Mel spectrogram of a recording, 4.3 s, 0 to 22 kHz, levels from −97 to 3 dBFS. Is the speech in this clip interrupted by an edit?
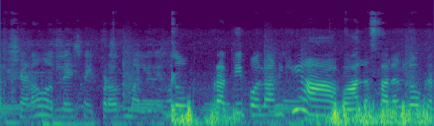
yes; 1 cut; at 1.7 s

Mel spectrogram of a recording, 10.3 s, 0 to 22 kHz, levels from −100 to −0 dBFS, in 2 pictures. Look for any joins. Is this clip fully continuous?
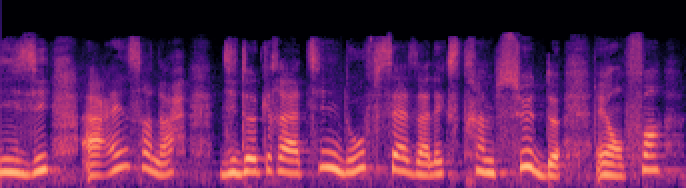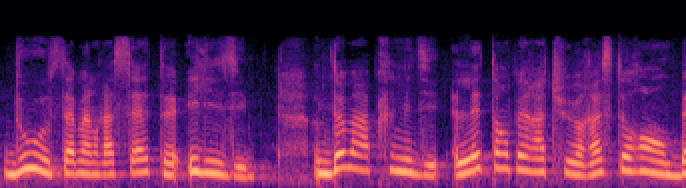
no; 1 cut; at 5.0 s

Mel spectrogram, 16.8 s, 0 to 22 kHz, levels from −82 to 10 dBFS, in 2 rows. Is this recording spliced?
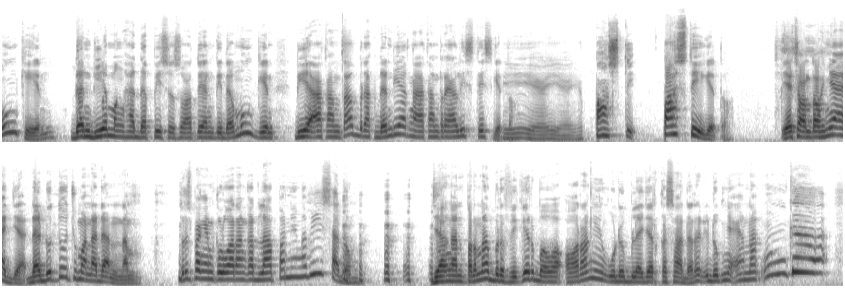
yes; 1 cut; at 12.5 s

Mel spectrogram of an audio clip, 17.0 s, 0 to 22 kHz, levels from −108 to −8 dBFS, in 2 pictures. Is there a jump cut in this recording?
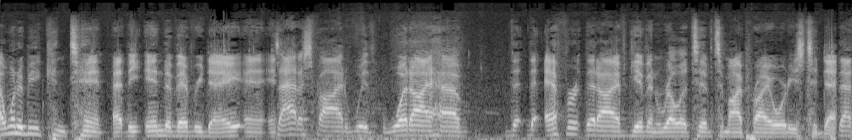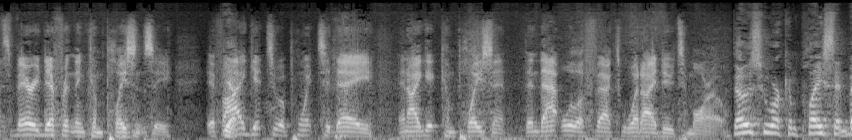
yes; 3 cuts; at 2.7 s, 8.4 s, 15.8 s

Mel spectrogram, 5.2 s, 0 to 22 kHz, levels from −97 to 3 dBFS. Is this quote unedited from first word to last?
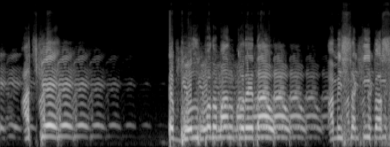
yes; 0 cuts

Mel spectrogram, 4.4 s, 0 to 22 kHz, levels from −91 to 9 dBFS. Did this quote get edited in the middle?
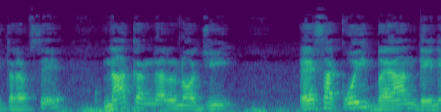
no; 0 cuts

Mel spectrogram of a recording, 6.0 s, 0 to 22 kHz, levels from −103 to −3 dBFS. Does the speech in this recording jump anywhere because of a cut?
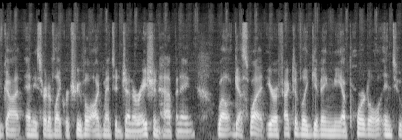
no; 0 cuts

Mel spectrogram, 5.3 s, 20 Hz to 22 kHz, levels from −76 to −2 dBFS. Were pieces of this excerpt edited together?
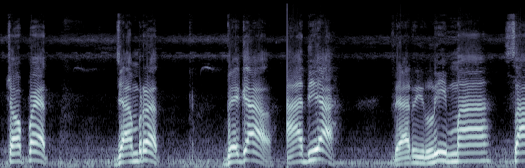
yes; 1 cut; at 2.8 s

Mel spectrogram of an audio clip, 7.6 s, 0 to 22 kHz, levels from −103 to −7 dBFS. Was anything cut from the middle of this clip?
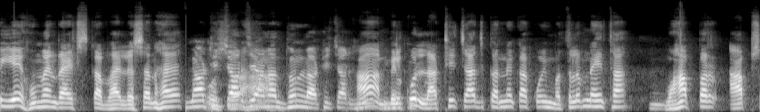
yes; 1 cut; at 1.8 s

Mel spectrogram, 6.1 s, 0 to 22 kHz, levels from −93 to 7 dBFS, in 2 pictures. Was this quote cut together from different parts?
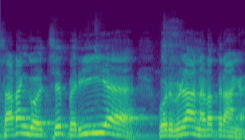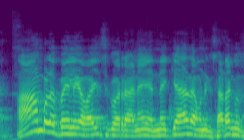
yes; 1 cut; at 3.1 s

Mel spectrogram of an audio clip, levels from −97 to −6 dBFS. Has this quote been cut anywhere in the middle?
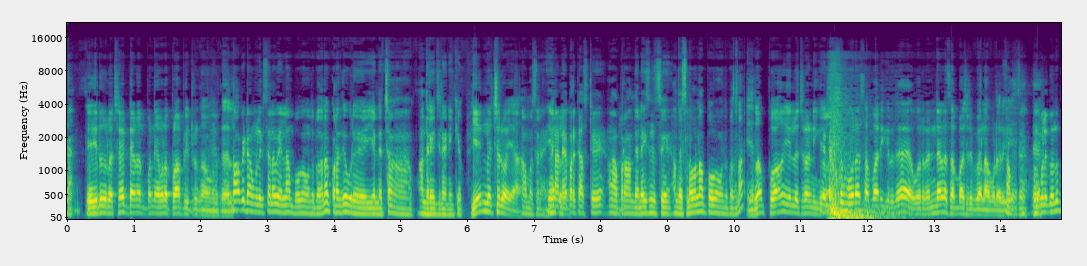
yes; 1 cut; at 11.5 s

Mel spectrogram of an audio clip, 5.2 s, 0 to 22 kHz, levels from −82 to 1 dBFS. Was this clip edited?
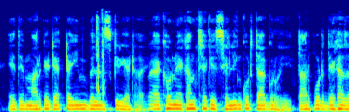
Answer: yes; 1 cut; at 2.3 s

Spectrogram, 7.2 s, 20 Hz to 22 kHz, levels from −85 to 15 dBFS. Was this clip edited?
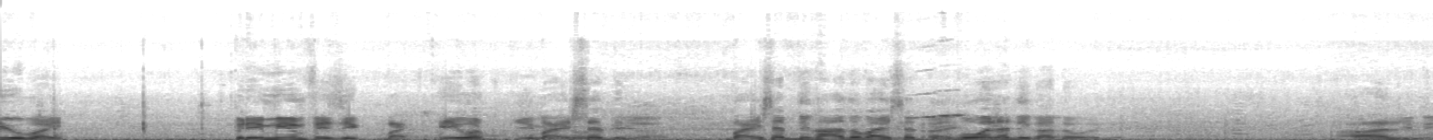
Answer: no; 0 cuts

